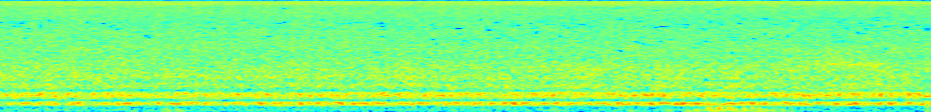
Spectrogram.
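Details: Honey bees kept for cultivation at an apiary, the keeper hunting for the queen; a steady, dense droning hum with no breaks, holding even throughout.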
